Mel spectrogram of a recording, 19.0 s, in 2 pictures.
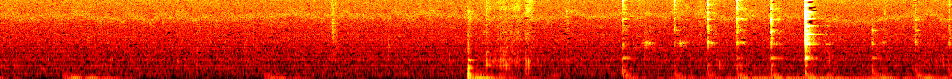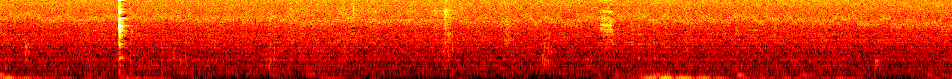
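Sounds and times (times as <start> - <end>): soft thump: 4.7 - 5.0.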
